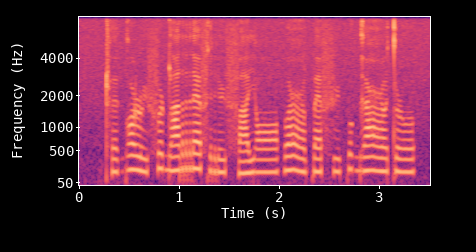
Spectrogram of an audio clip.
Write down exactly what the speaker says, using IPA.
ʈʰ ɘ˩˧ ɡ ɔ˥ ɭ y˩ f ɵ˥ ɖ a˧˥ r ɛ˥ f r y˩ f a˩˧ j ɔ˧ | ʊ˧˥ ʕ ʊ˩˧ p ɛ˩˧ f y˩˧ p ʊ˥ ɡ ɘ˧˥ ʕ ɵ˧ t ɹ ʊ˧

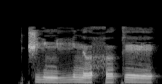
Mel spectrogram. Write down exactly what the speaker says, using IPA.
t͡ʃ i˧ ɲ iː˨˦ n ə˨˦ h ə˨ k e˦˨

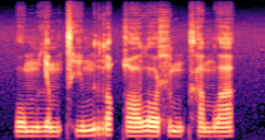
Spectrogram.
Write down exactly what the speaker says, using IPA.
o m ʎ a m tʰ i m r u q o lˠ o ħ u m kʰ a m lˠ a

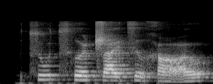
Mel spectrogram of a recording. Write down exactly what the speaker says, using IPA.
t͡s u˥ t͡sʰ ɹ̩˥ ʈ͡ʂ a˥ ɪ̯ t͡s ɹ̩˥˩ x ɑ̰˨˩˦ ʊ̯

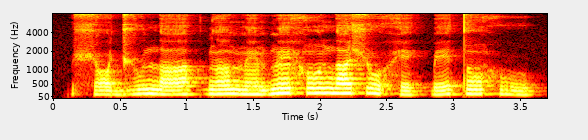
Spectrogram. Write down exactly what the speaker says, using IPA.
ʃ ɔ˨ d͡ʒ u˨˦ n a˧ | ɡ ã˦ m ɛ̃˧ b ɛ̃˦ h ɔ̃˦ n a˦ ʃ o˦˨ h e˨ k͡p e˨˦ t ɔ̃˦ h u˦˨

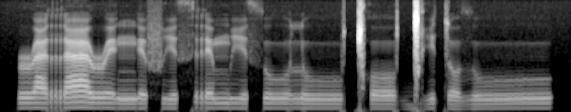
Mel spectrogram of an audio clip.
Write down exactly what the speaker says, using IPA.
ɹ æ r æ ɹ e ŋ e f i θ r e m i θ uː l uː ǀʰ oː ɡ͡ǀ i t o ð uː

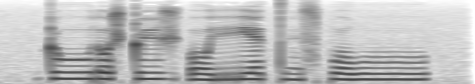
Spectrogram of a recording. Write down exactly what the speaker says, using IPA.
ʈ uː˧ ɾ o˧ s ʈ yː˧ ʒ ʔ o˨ rʲ ɛ˧ t̪ ɛ̤˧ s p o˧ w uː˧

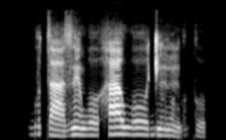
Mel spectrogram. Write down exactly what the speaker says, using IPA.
ɡʷ ɨ˧ t aː˨ z ɛ̃˦˨ w oː˧ h aː˦ w oː˧ d͡ʒ ĩ˧ ɡʷ ã˨ ɡʷ e˦ k u˨

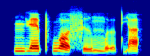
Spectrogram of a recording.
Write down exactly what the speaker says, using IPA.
n̪ ɥ ɛ˥ pʰ w ɔ˥˩ s ɹ̩˧˥ m ɤ̰˨˩ t̪ j ä˦

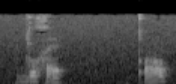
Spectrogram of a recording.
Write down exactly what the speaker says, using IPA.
ɟ u χ ɛ | qʼ ɔ

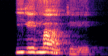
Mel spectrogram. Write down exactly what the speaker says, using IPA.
j e˦ m ã˦˨ k e˨

